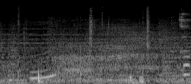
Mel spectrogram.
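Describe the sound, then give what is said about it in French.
Faint, distant clip-clop of horse hooves, a few uneven thuds spaced across two seconds, set against a murky low rumble with brief tonal murmurs in the background. “Sont-ce là les échos des sabots de chevaux?”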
